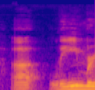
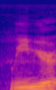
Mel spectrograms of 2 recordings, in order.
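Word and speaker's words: lemure: in there are lures I've been calling them little yours I found out earlier today it's actually pronounced lemur your leme yours theirs leave years yep lee muir that just sounds like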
